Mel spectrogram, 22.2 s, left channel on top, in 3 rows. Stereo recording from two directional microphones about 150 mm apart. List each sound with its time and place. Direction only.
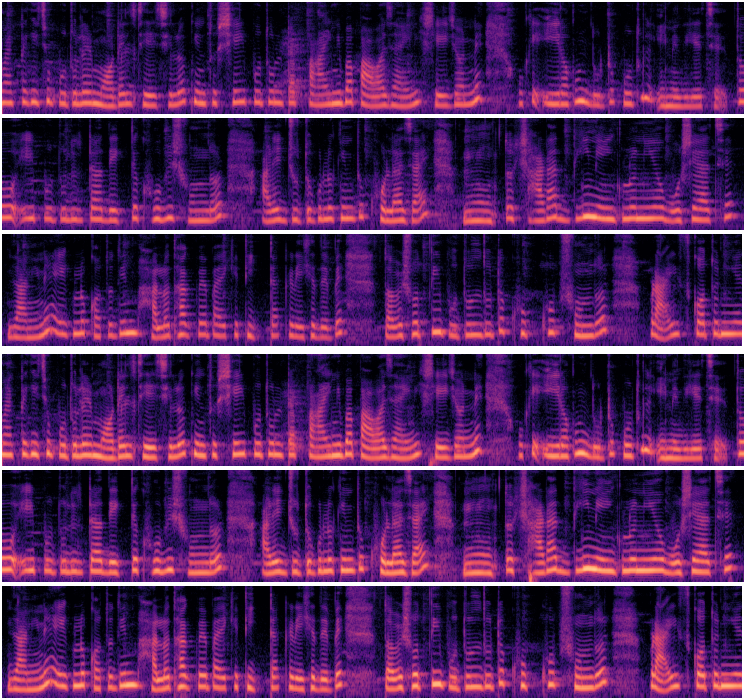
0.0 s speech: 25° right (ahead or behind)
12.0 s speech: 15° right (ahead or behind)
